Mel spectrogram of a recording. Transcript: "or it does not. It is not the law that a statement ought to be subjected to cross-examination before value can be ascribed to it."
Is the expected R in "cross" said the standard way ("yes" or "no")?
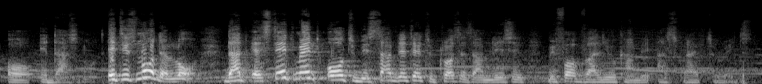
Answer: yes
